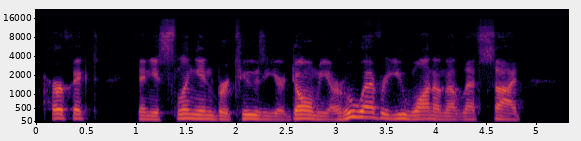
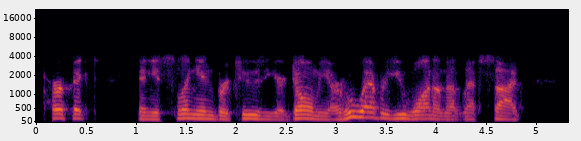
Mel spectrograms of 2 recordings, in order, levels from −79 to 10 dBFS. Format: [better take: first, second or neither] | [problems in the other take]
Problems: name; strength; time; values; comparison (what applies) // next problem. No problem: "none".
first | garbled, watery; badly; nothing above 3.5 kHz; slightly in the first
